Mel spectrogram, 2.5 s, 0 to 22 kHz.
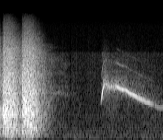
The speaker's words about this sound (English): Smashed the 3 of them before they hit the ground. By thunder, that's what I call shooting.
